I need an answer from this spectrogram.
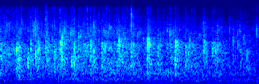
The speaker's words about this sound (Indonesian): Tepuk tangan bagi Tuhan.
